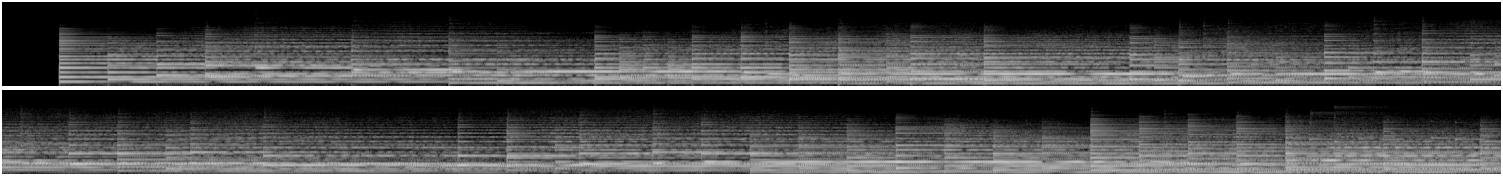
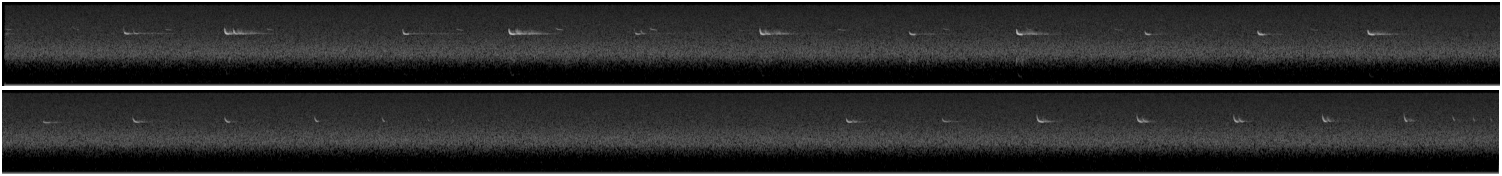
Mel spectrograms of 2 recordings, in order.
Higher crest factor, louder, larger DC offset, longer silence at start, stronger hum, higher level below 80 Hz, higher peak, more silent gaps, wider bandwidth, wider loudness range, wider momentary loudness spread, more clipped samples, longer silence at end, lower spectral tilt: second, 14 dB vs 24 dB; first, -20 LUFS vs -30 LUFS; second, under 0.1% vs 2%; first, 0.55 s vs 0 s; neither; first, -56 dBFS vs -76 dBFS; about the same, -6 dBFS vs -8 dBFS; neither; second, 11 kHz vs 19.5 kHz; second, 2 LU vs 9 LU; second, 4 LU vs 13 LU; neither; about the same, 0 s vs 0 s; first, -6.5 dB/octave vs 3 dB/octave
